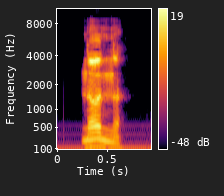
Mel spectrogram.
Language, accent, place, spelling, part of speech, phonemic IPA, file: French, France, Lyon, nonnes, noun, /nɔn/, LL-Q150 (fra)-nonnes.wav
- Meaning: plural of nonne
